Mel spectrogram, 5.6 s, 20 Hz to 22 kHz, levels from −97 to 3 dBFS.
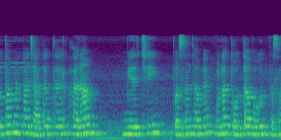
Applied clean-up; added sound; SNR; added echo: none; none; none; reverberation time 0.6 s.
